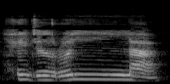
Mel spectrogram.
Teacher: So just go straight from that ra into the lam sukun. Hijrulla. This is a 2-count mad.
